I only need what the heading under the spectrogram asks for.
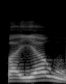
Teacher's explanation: یا واو زبر یو، یا ساکن سے واو ساکن سے پہلے زبر آ گیا، واو ساکن سے پہلے زبر آئے تو واو لین ہوتا ہے، نرمی سے ادا کریں گے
